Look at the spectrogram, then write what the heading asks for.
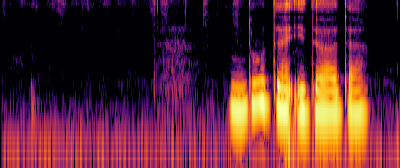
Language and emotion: Russian, sad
